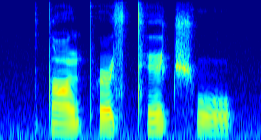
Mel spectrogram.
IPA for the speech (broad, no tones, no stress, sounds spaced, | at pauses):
tˤ ũ pʰ ə˞ sʲ tʰ ɪ t͡ʃʰ u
